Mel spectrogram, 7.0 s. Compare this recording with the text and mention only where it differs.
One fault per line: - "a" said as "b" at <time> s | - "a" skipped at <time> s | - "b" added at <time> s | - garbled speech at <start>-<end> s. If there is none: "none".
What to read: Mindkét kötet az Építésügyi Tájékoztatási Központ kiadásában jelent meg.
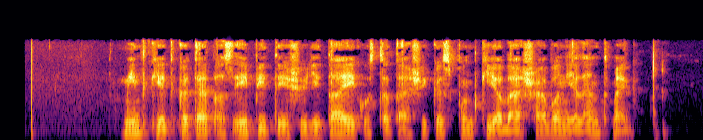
none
